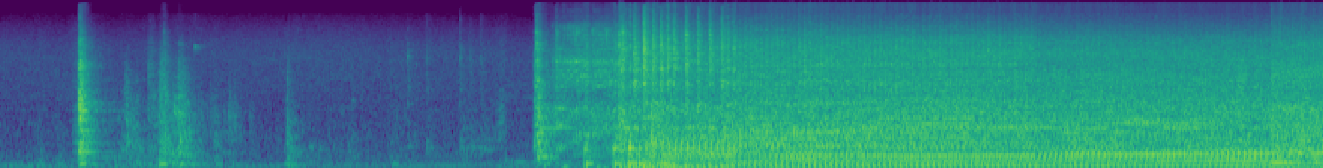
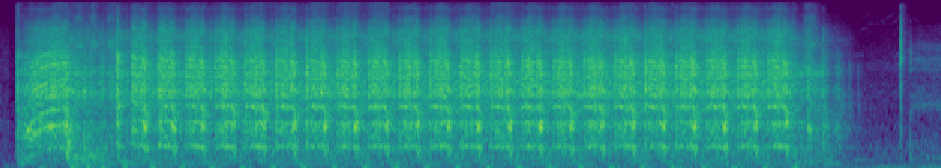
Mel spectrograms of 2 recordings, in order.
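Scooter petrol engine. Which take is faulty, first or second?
second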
